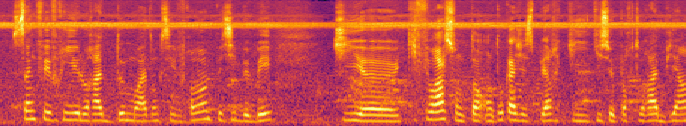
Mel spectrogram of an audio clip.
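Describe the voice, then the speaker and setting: Noticeable background noise sits under a woman's voice. She talks at a fairly quick pace in a medium pitch. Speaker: vlogger and clothing brand founder. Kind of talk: casual vlog talk to camera. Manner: fast.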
